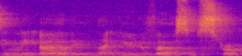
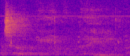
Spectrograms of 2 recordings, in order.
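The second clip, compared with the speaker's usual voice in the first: whispered menace; 10 dB quieter than usual. Acted. Convict menaces the boy.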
